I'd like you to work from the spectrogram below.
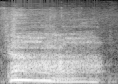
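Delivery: a soft, quick gasp of delight; quiet gasp of wonder; admiring gasp. Real, not acted. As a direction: gasp as if the kit is gorgeous. Admiring the shark kit.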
